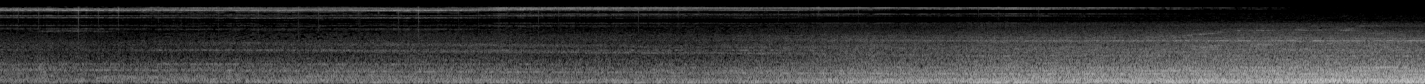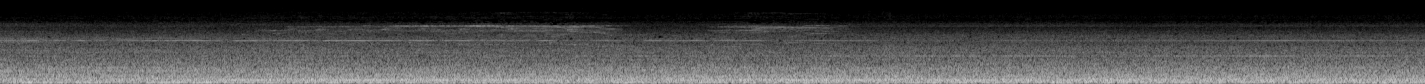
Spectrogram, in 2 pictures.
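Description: E7 series Shinkansen standing at the platform, its underfloor equipment and air-conditioning blowers running with a steady hum and a faint high whine. It grows louder about ten seconds in, then holds steady.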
